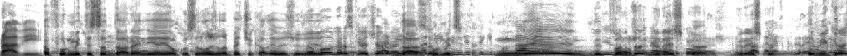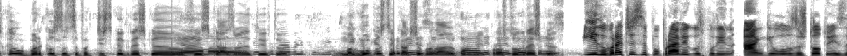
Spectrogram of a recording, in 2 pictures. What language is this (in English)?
Bulgarian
